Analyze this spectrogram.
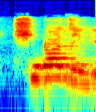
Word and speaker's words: Schrödinger: Eu já esqueci como é a pronúncia certa. Schrödinger.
